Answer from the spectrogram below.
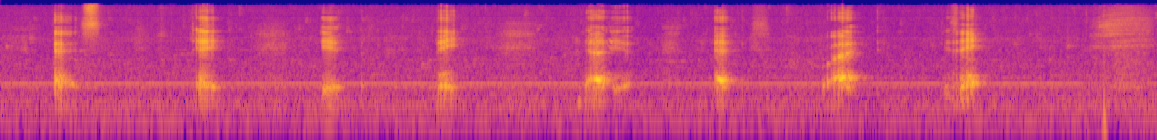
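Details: Girl voluntarily burping the alphabet: nine deliberate voiced burps in a steady rhythm, each shaped like a spoken letter; voluntary belching.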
